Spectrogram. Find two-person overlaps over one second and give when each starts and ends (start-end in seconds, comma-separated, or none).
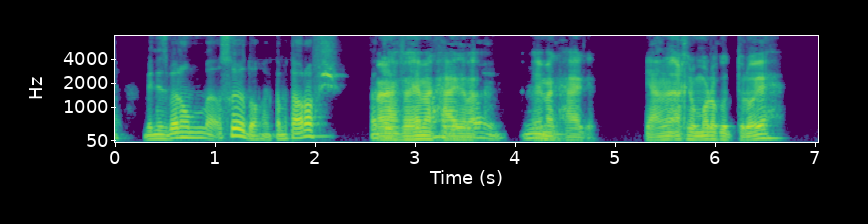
2.6-4.4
